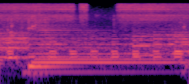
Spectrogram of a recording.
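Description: Soft background music: sustained chords over a repeating plucked figure, with a new chord coming in shortly after the start.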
